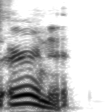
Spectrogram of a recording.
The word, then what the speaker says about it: Uranus: But yeah, it's pronounced Uranus. Uranus.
